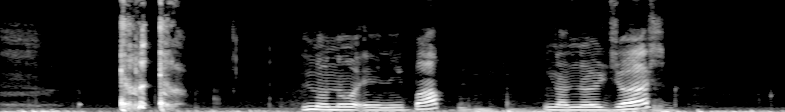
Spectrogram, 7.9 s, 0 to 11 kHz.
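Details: Cough from a toddler aged 2 years 6 months, being reminded of foods to avoid because of the cough: two quick, sharp coughs followed by high-pitched sing-song vocalizing.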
